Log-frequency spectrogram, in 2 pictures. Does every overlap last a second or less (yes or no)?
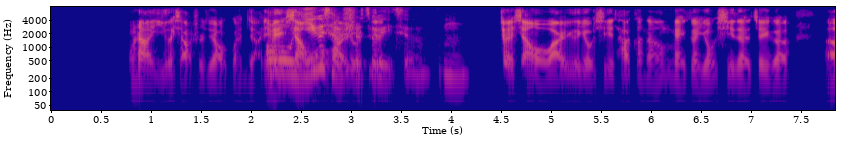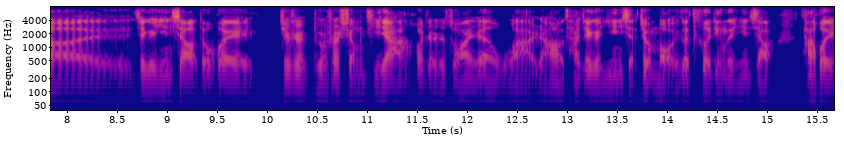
no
